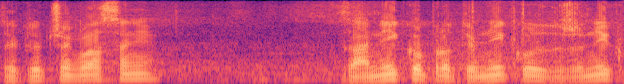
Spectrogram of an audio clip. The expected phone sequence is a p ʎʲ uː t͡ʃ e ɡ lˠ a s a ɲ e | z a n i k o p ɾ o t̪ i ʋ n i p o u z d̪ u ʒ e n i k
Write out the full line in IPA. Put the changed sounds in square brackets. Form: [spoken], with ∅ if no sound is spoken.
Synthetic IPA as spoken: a [k] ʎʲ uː t͡ʃ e ɡ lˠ a s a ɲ e | z a n i k o p ɾ o t̪ i ʋ n i [k] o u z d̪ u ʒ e n i k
